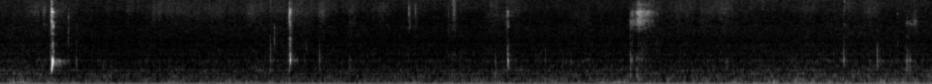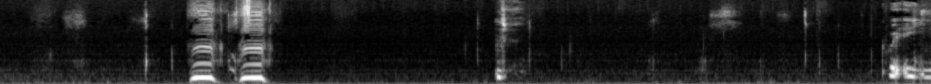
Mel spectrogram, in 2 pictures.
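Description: Sharp, brief gulping sounds recur at irregular intervals in a quiet room, with a louder voiced pair midway; hiccups.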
